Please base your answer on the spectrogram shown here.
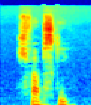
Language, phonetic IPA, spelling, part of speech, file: Polish, [ˈʃfapsʲci], szwabski, adjective, LL-Q809 (pol)-szwabski.wav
